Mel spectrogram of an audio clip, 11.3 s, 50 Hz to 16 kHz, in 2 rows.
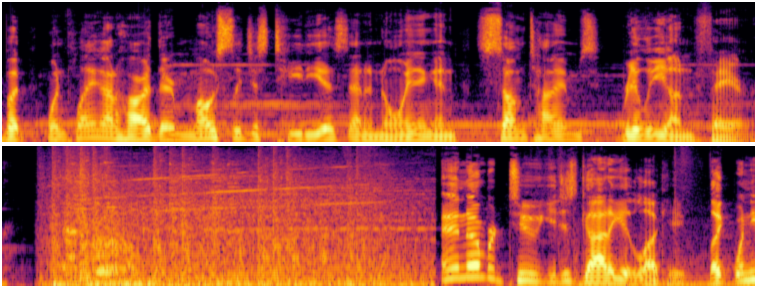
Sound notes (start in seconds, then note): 5.9 guns blasting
